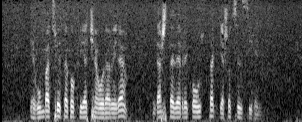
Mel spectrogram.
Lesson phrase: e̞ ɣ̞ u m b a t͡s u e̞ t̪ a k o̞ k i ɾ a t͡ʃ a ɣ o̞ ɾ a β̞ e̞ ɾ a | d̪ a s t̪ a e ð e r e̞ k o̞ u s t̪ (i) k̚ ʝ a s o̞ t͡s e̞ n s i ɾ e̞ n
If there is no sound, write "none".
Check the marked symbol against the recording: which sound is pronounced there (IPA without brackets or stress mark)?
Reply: a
